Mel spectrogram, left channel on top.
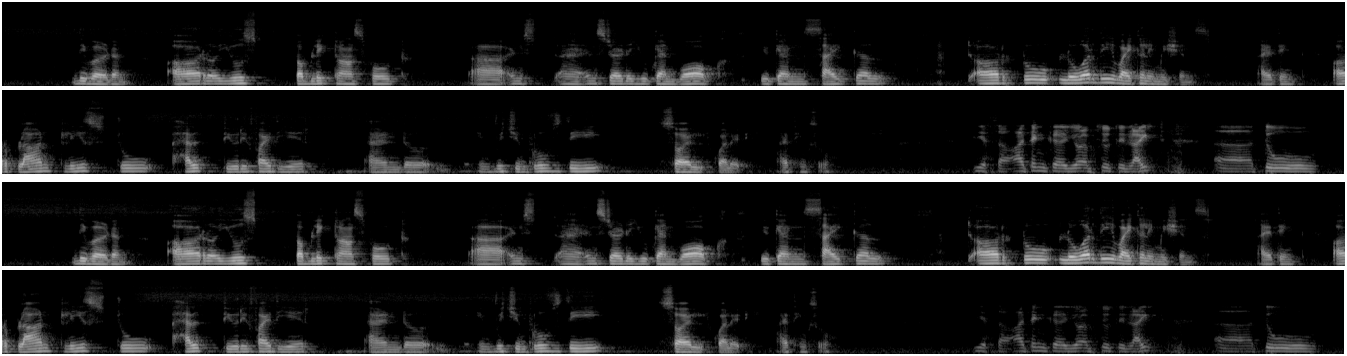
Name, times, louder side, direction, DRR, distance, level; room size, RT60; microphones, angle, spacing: voice 1, 0.7-1.2 1.7-2.5 2.9-3.9 4.7-7.2 7.6-8.8 9.7-12.0 12.6-12.9 13.3-16.5 17.1-17.9 18.2-19.4 20.0-20.8 21.2-21.3 21.6-21.7, right 1 dB, 20° right, 0.5 m, -29 dB
voice 2, 23.1-26.6, left 5 dB, 60° left, 0.4 m, -40 dB
14.0 x 6.9 x 4.9 m
head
